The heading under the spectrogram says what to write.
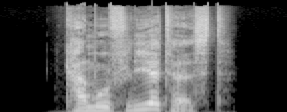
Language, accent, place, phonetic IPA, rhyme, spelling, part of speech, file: German, Germany, Berlin, [kamuˈfliːɐ̯təst], -iːɐ̯təst, camoufliertest, verb, De-camoufliertest.ogg
- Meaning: inflection of camouflieren: 1. second-person singular preterite 2. second-person singular subjunctive II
